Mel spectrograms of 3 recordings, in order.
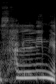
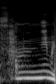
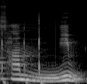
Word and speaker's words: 삼림: 발목을 분자 하고 있다 살림이 아니라 삼림 입니다 자 이유는 어 이유는 이 카페 나와있는 미음에 영향을 받아서 이 비율이 이은 으로 바뀌기 때문이죠 4 비움 합니다 그래서 산님 이라고 발음을 하는 겁니다 자 그럼 두번째 권리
